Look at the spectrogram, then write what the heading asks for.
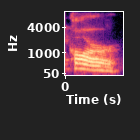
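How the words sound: The final R is clearly pronounced. "No caso do inglês americano, a gente tem esse R fechado"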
